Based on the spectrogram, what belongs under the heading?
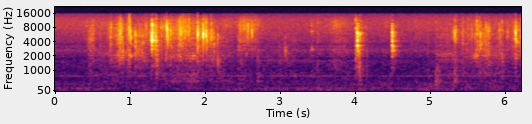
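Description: Faint, irregular clicks and rustles of a small packet being fiddled with in the hands, a cluster of them at first and two sharper clicks about four seconds in, over a quiet room hush.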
